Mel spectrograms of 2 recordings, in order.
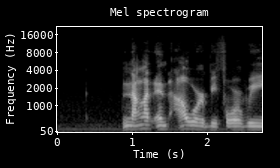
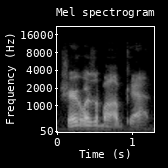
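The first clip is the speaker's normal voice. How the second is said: put-on sheriff voice. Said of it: "You're just doing the voices".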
